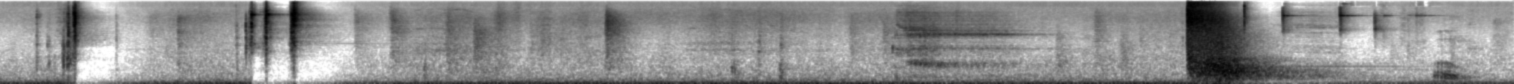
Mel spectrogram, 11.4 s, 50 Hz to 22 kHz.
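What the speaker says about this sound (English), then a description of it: "Shooting the P365X Macro." A Sig Sauer P365X Macro pistol fires a few sharp, loud reports spaced apart, with one bigger blast near the end over a steady low background hum.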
